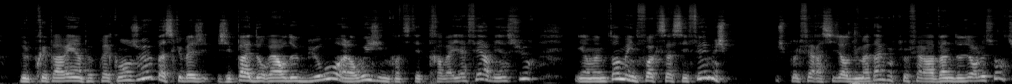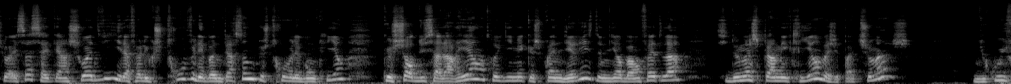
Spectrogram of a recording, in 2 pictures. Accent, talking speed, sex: French, 350 wpm, male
